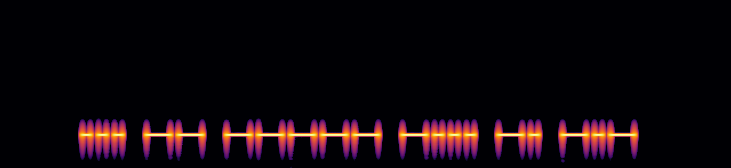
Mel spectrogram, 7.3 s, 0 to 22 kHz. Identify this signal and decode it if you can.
Morse code, heard as a keyed tone, about 15 wpm, 700 Hz. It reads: SM0BNK
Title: DXCC-100 Call Signs - 6 Characters - Repeated 3x - 15wpm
